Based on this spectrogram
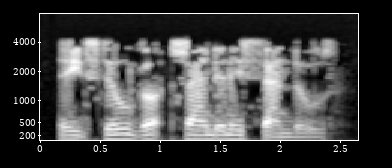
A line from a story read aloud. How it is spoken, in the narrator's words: murmured Vimes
